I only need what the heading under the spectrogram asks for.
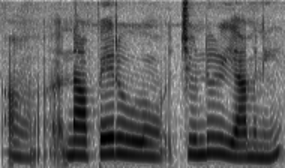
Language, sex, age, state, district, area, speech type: Telugu, female, 18-30, Andhra Pradesh, Bapatla, urban, spontaneous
